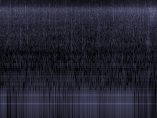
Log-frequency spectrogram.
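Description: Ground spice paste fries in a pan, giving a steady dense sizzle close up with faint stirring scrapes underneath, continuous and even throughout, without talk.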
